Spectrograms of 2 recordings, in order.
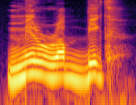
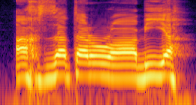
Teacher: آخر میں حرف را کی مثالیں جو کہ ادغام بغیر غنہ کا دوسرا حرف ہے، اس میں بھی نون کی آواز حذف کرنا ہوتی ہے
